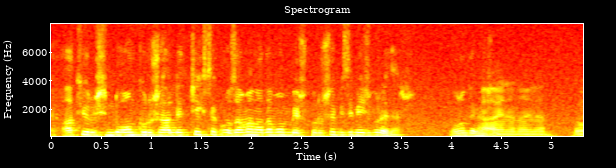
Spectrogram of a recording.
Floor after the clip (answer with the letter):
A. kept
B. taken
B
